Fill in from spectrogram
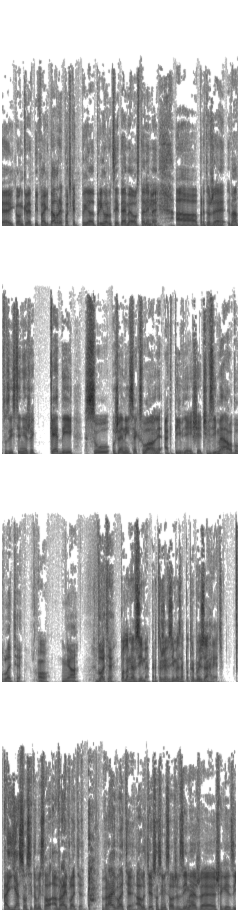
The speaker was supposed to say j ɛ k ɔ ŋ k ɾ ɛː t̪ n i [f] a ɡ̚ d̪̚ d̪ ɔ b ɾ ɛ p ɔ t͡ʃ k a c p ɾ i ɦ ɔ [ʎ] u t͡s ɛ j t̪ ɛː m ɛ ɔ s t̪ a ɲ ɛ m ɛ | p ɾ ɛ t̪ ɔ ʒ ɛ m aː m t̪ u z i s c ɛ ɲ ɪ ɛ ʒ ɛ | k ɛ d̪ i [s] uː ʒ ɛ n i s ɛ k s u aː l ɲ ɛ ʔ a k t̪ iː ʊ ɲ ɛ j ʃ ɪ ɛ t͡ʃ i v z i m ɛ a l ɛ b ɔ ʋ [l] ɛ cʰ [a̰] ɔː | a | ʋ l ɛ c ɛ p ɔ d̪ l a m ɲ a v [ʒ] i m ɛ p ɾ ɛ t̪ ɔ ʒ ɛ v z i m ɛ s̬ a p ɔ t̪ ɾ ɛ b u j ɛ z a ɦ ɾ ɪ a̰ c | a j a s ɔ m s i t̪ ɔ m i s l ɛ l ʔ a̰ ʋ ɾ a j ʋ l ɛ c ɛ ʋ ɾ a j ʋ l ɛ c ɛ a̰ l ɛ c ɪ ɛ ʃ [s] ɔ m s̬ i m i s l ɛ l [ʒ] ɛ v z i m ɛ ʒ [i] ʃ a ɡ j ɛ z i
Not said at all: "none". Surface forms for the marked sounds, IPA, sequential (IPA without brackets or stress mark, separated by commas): f, ɾ, s, l, ɛ̰, z, s, ʒ, ɛ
